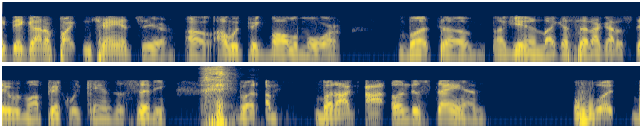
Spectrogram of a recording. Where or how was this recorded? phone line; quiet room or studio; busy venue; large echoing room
phone line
